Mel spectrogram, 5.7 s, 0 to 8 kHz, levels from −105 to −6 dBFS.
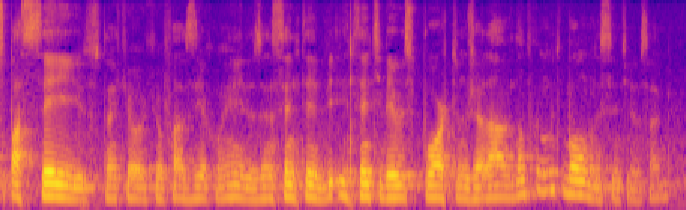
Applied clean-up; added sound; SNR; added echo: none; none; none; none.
